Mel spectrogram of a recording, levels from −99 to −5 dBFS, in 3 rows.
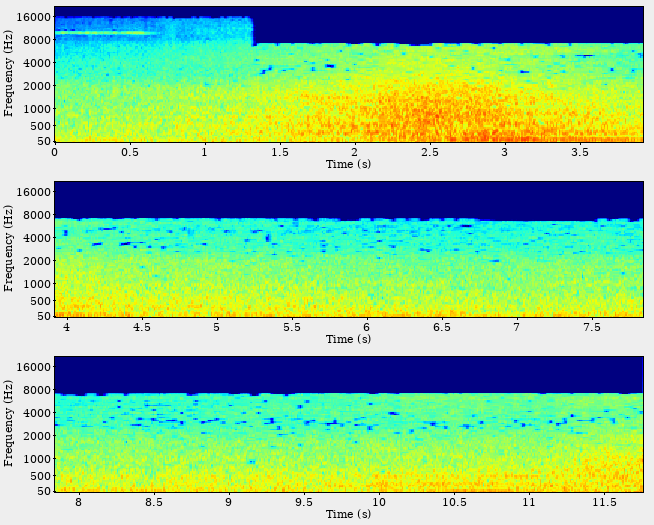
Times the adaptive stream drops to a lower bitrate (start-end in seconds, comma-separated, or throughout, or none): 1.31-11.76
